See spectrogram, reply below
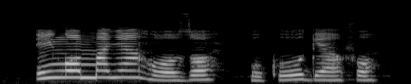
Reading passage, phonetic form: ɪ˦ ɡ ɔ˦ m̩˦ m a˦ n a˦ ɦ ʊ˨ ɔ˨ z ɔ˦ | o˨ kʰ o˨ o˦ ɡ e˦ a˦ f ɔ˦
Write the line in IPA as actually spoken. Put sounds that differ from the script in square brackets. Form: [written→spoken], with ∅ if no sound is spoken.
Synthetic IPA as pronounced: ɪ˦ [ɡ→ŋ] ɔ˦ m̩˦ m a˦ [n→ɲ] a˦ ɦ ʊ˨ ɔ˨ z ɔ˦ | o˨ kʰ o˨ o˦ ɡ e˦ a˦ f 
